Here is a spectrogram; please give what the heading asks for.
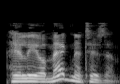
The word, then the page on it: paleomagnetism: British English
